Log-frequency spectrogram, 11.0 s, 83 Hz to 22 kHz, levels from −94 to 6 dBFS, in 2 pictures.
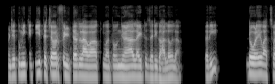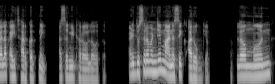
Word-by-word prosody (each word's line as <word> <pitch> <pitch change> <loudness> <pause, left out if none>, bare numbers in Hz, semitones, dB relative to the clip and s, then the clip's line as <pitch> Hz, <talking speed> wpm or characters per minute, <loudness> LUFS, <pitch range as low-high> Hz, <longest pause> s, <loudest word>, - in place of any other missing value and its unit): म्हणजे 140 +1 -1
तुम्ही 160 0 +2
कितीही 155 +4 +2
त्याच्यावर 160 0 +4
फिल्टर 145 -2 +3
लावा 140 -2 +5
किंवा 140 -2 -4
तो 140 0 -3
निळा 140 0 +4
लाईट 140 +1 +1
जरी 135 -2 -3
घालवला 130 +2 -2 0.5
तरी, 160 +11 -2 0.7
डोळे 165 0 +6
वाचवायला 155 0 0
काहीच 140 -2 -4
हरकत 130 -2 -3
नाही 115 -6 -6 0.3
असं 135 - -6
मी 135 - -3
ठरवलं 115 -2 -6
होतं 110 -1 -14 0.5
आणि 155 +1 -1
दुसरं 180 +4 -1
म्हणजे 195 +1 0
मानसिक 150 -5 +1
आरोग्य, 120 -3 -3 0.5
आपलं 140 +1 -1
मन 150 +3 0
140 Hz, 160 wpm, -23 LUFS, 135-160 Hz, 0.7 s, डोळे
